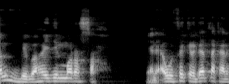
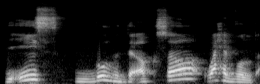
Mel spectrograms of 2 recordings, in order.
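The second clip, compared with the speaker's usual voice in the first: reading it out slowly, word by word; slow deliberate reading of the misread line; much slower than usual. Retold or imitated. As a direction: spell out the misread question slowly. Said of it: "انا قريتها كده".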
